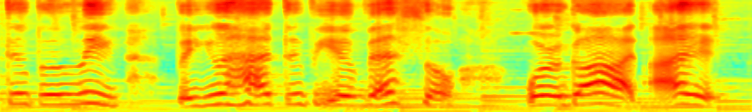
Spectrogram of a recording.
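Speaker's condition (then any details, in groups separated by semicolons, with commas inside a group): Cerebral palsy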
